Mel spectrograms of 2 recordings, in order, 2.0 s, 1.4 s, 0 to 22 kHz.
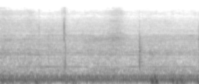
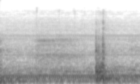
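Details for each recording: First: Silhouette Cameo 3 cutter after disassembly of the loading/unloading roller drive, base plate refitted: light motor hum and soft stepping whir with no knocking or grinding; roller drive now runs smoothly, noise gone. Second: Silhouette Cameo 3 cutter, loading/unloading roller that jams occasionally going forward: faint motor hum then two sharp clacks as the roller shaft binds and stops spinning, possibly misaligned — roller drive gear jamming.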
